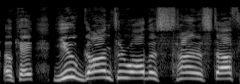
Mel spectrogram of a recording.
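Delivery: ordinary delivery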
